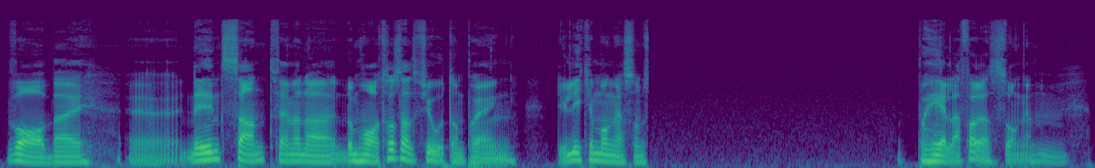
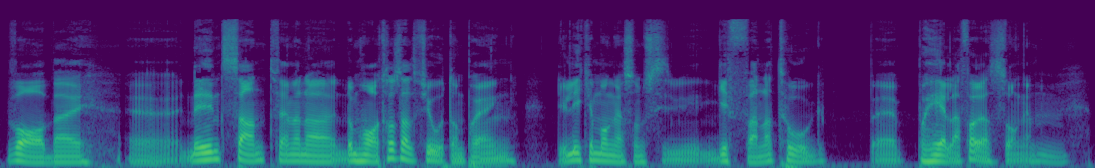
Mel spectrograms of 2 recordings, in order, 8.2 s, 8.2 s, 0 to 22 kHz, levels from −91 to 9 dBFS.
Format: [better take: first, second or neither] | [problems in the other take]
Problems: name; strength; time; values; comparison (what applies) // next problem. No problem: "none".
second | audio cutting out; at 5 s for 2 s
